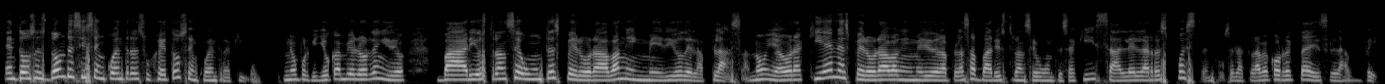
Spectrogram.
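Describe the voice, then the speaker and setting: A woman's voice: medium pitch, brisk, no room sound. A middle-aged woman, teaching an online grammar class and explaining step by step with frequent tag questions. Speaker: secondary school teacher. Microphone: computer mic in a video class.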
